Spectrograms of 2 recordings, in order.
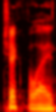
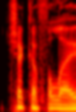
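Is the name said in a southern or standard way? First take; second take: standard; southern. First: It is said the standard way, three syllables. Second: It is said the southern way, with extra syllable.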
